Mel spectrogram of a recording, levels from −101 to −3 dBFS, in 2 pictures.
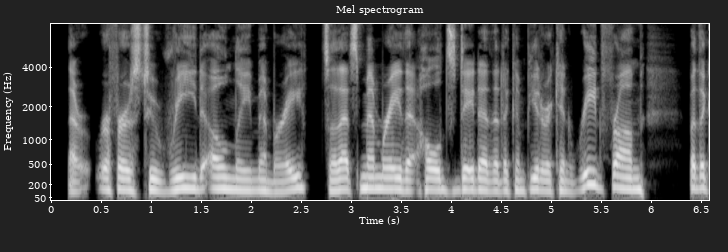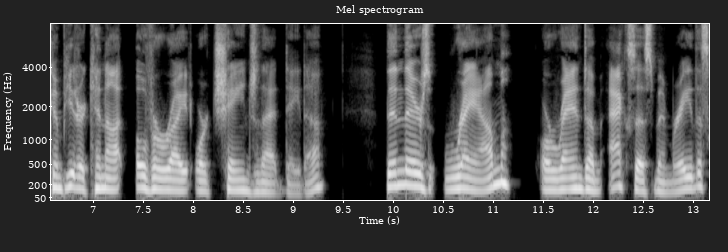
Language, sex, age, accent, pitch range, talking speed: English, male, 30-49, American, 130-160 Hz, 155 wpm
